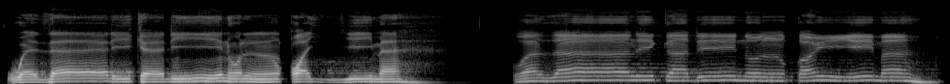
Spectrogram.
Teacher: Naam, za dua harakat saja, jangan lebih.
